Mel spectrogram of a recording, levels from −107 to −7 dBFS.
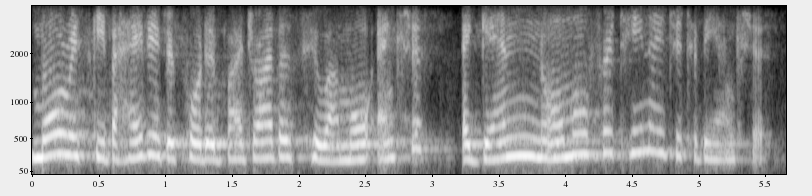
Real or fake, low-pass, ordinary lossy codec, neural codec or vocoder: real; 3.6 kHz; Opus, 16 kbps; none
